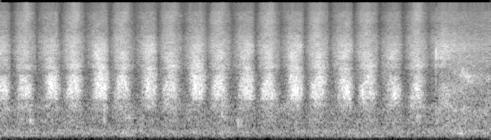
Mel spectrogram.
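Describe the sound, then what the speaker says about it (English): Hands rub briskly back and forth over the outside of a knee, about fourteen even strokes in steady rhythm, close and soft. "using your hands, just rub the outside of that knee"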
